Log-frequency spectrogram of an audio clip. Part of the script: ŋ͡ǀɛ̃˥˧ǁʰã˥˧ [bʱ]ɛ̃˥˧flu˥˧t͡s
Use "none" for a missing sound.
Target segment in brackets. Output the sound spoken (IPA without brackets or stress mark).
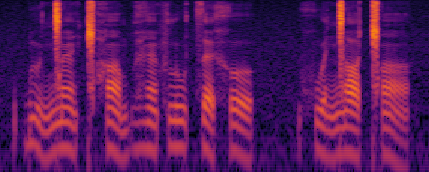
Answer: bʱ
